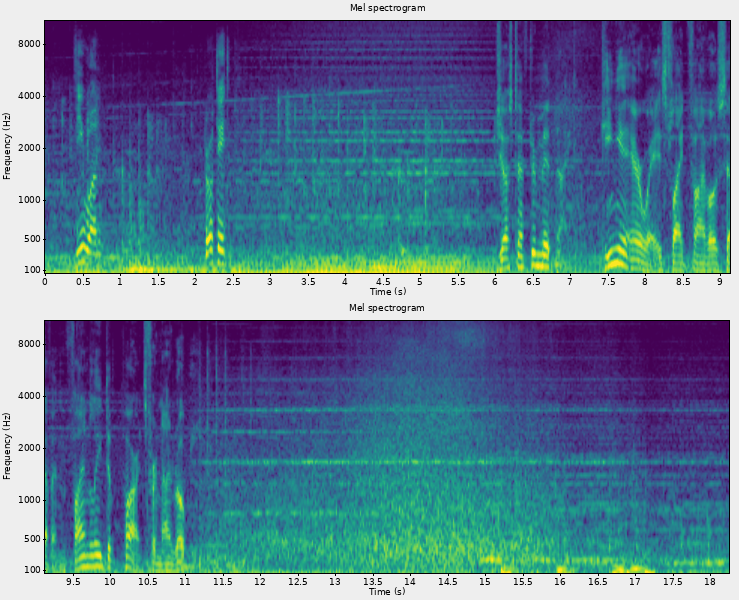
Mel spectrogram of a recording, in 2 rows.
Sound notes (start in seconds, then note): 3.5 sinister music; 10.7 airplane engine roaring; 11.6 sinister music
